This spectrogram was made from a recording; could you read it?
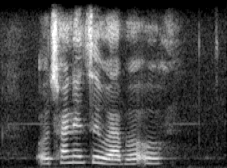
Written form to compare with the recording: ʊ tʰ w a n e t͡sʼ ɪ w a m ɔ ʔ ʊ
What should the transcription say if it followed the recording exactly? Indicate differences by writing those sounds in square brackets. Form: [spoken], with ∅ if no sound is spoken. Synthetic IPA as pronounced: ʊ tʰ w a n e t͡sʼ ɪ w a [b] ɔ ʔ ʊ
